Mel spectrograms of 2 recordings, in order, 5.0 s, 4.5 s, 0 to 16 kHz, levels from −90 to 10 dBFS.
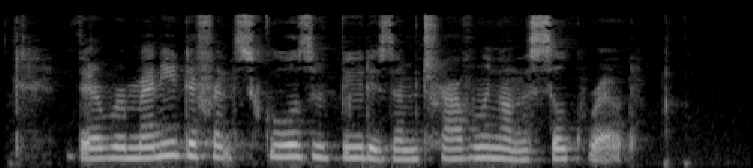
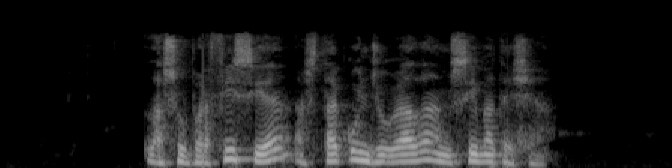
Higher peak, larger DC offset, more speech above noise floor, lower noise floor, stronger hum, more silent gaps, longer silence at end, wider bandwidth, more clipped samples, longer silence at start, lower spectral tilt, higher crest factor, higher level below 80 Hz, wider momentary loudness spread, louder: about the same, -12 dBFS vs -14 dBFS; neither; second, 35 dB vs 58 dB; second, -63 dBFS vs -87 dBFS; neither; neither; about the same, 0.75 s vs 0.85 s; first, 11.5 kHz vs 7.8 kHz; neither; second, 0.1 s vs 1 s; second, -3.5 dB/octave vs -6.5 dB/octave; about the same, 16 dB vs 18 dB; second, -70 dBFS vs -60 dBFS; about the same, 8 LU vs 10 LU; about the same, -29 LUFS vs -30 LUFS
